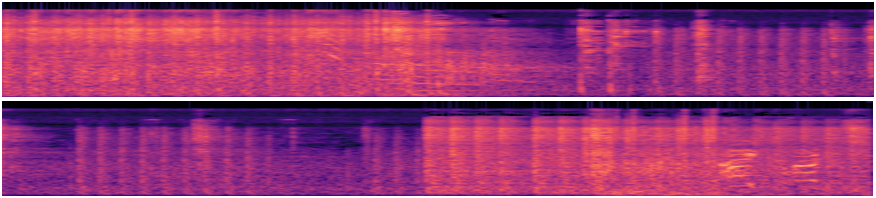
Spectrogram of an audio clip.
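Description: Sustained machine gun fire in the video game Call of Duty rattles in fast, loud bursts, drops back to lighter scattered shots in the middle, then surges again with heavy continuous fire.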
